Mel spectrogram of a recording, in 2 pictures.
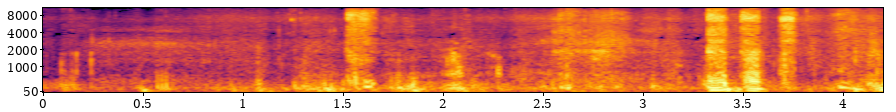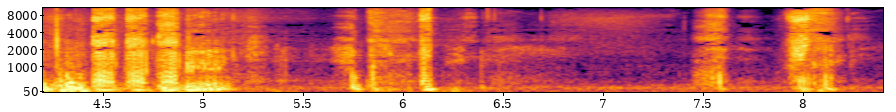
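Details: French Bulldog named Timber rolls on fresh blankets on the couch at home, playing; loud bursts of snorting and huffing breaths in clusters, with rustling fabric and a woman's voice talking to him.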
